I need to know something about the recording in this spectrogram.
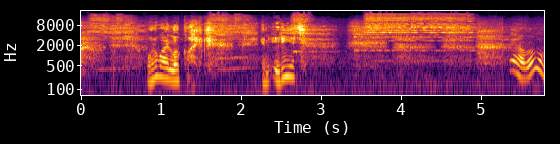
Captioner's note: panting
